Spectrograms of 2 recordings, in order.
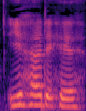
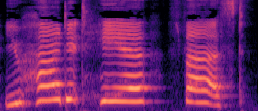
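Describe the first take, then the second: First: Said in the usual way. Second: High, loud, very slow proclamation; emphatic announcement. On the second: Real, not acted. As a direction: spell it out grandly, word by word. Finally gets phrase out, emphatically.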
